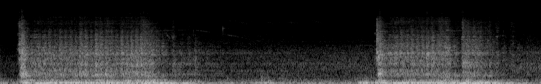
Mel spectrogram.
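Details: Jet boat two-stroke with rebuilt carbs, running with garden hose cooling water connected: deep rumble swelling under throttle, settling back, picking up again; runs cleanly, no misfire or knock.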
